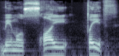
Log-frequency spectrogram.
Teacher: یہ سین کے ساتھ نہیں بلکہ خالص صاد کے ساتھ پڑھا جائے گا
